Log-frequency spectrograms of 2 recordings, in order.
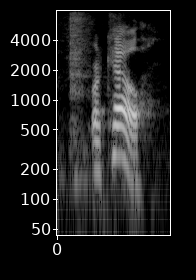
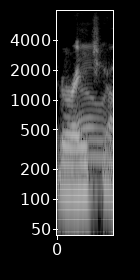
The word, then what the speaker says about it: Raquel: I probably would have pronounced it Rachel, hello. even though there's no C.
